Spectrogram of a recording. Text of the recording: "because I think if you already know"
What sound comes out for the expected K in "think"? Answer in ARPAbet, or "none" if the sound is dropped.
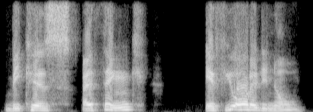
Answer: K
